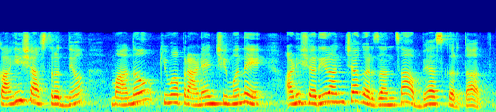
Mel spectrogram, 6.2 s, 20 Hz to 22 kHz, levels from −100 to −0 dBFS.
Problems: constant background noise, background conversations at intervals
